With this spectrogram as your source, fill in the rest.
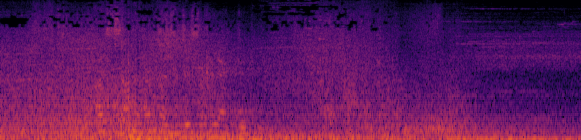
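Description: A large structure explodes with a deep boom in a video game.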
